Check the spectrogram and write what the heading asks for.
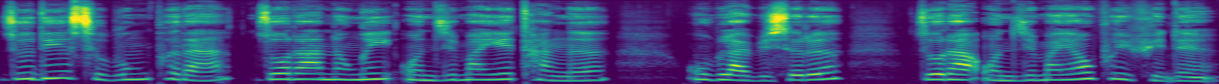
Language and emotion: Bodo, neutral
